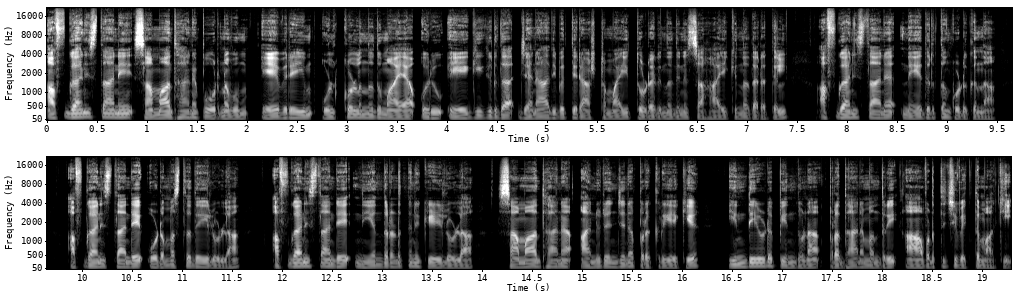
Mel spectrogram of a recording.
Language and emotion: Malayalam, neutral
